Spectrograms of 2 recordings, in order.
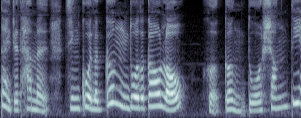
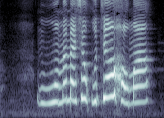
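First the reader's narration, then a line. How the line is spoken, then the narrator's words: Quacking call. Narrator (Chinese): 他嘎嘎叫道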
